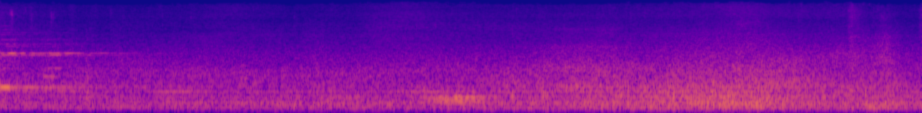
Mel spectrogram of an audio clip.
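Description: Train running on the rails: a steady rush of wheel and running noise that swells about six seconds in, with a short high squeal at the start.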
